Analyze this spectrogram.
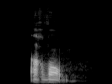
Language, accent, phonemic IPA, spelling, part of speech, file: French, France, /a ʁ(ə).vɑ̃dʁ/, à revendre, prepositional phrase, LL-Q150 (fra)-à revendre.wav
- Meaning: aplenty, galore, to spare, in spades (in abundance)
